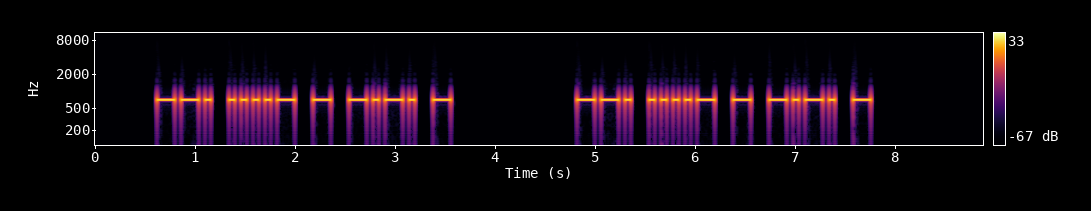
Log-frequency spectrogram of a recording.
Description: Morse code, heard as a keyed tone, about 20 wpm, 700 Hz. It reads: G4TCT G4TCT
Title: DXCC-100 Call Signs - 5 Characters - Repeated 2x - 20wpm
